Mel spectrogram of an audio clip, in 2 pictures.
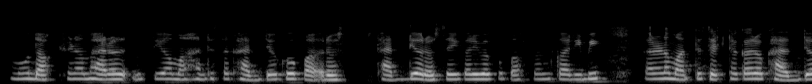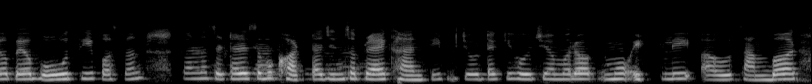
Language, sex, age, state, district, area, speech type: Odia, female, 18-30, Odisha, Cuttack, urban, spontaneous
